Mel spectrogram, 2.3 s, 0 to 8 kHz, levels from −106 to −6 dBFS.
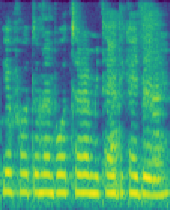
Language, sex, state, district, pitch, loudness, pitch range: Hindi, female, Arunachal Pradesh, Longding, 255 Hz, -14 LUFS, 245-260 Hz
